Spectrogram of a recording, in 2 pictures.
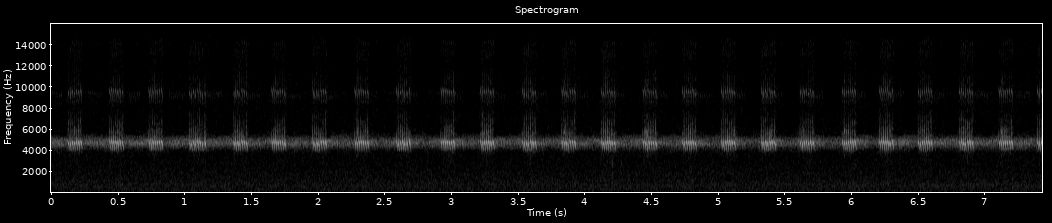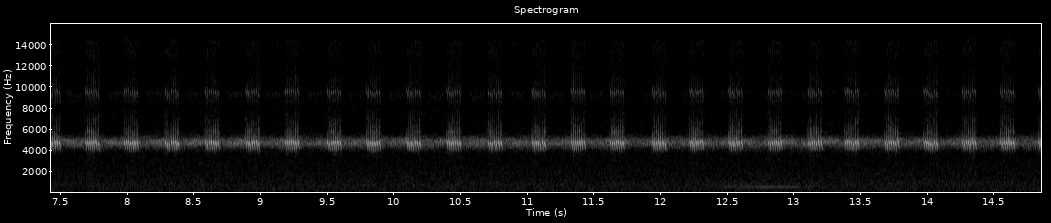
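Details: After dark in a valley bottom at Pozo, crickets keep up a rapid, regular high chirping, roughly three pulses per second, with one brief low whistled sound near the end.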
